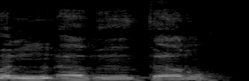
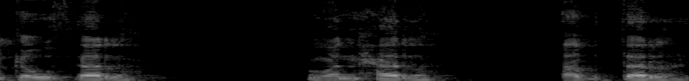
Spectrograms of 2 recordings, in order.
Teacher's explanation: اس میں 3 آیات ہیں اور تینوں کے آخر میں را ہے، اور تینوں را کو پر پڑھا جائے گا، باریک نہیں پڑھا جائے گا۔ کل کوثر، ونحر، ابتر یہ ایسے پڑھنا درست نہیں ہوگا، ان کو موٹا پڑھا جائے گا۔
